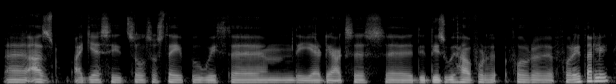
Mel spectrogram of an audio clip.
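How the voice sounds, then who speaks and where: A man with a Greek accent chats his way through a game stream, his voice low and resonant. The sound is close and dry, with no room in it. He leans on fillers as he walks through the details. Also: fairly even intonation, normal speed, a little mellow, clear, resonant tone, no room sound. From Greece. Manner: chatty, many fillers, explains game details. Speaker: stream co-host. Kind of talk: casual game-stream chat.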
